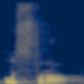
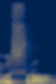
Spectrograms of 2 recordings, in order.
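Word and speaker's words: يسرا: al-insyirah Inna ma'al Usri Yusro Inna ma'al Usri Usro bahayanya sungguh bersama dengan kesulitan ada saja kesulitan lebih STW rupanya Ayo diantara kesulitan dan kesulitannya karena salah baca Ya salah baca mungkin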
